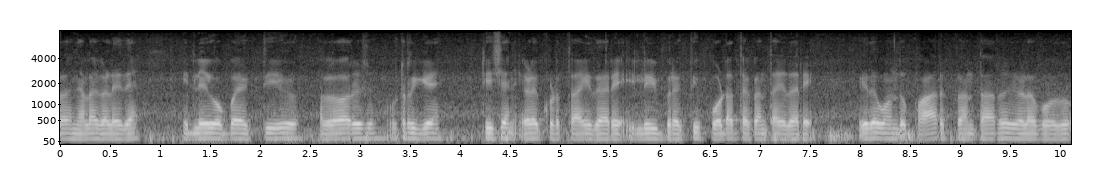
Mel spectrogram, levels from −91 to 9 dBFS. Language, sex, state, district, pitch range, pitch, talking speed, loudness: Kannada, male, Karnataka, Gulbarga, 95-100 Hz, 100 Hz, 115 wpm, -16 LUFS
